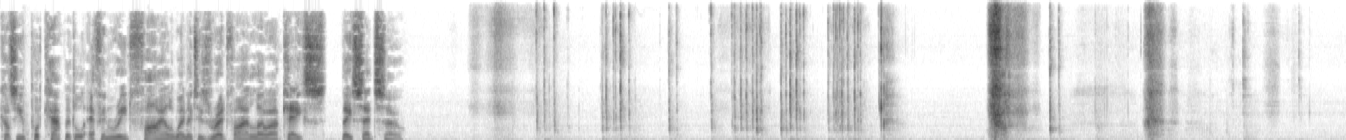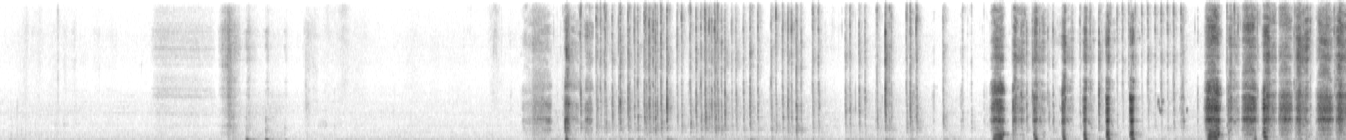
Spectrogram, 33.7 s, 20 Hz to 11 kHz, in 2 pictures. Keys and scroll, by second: 6.6 alt+{, 7.0-10.9 typing, 8.1 Return, 9.2 Return, 12.9 Return, 23.9 ctrl+w, 24.0 j, 24.2 ctrl+w, 24.3 ctrl+o, 24.4 ctrl+c, 24.6 ctrl+:, 24.7 Return, 24.9 ctrl+n, 25.1-33.6 typing, 25.9 ctrl+t, 32.8 ctrl+c.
